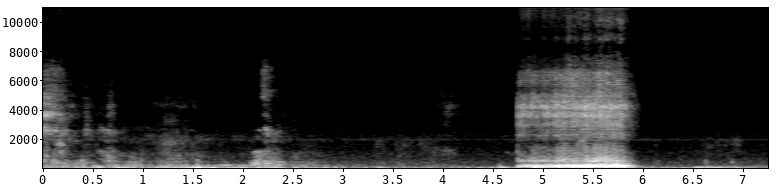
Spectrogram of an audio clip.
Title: My Luna Doberman Snoring 🥰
